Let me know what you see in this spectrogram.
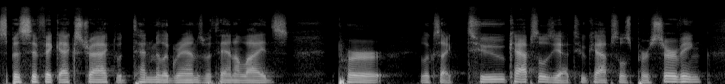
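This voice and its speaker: A man with a plain, everyday voice speaks at a moderate pace in a fairly low pitch, his intonation fairly even, the sound dry and close with no echo. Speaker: podcast host. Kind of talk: podcast interview host talk.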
